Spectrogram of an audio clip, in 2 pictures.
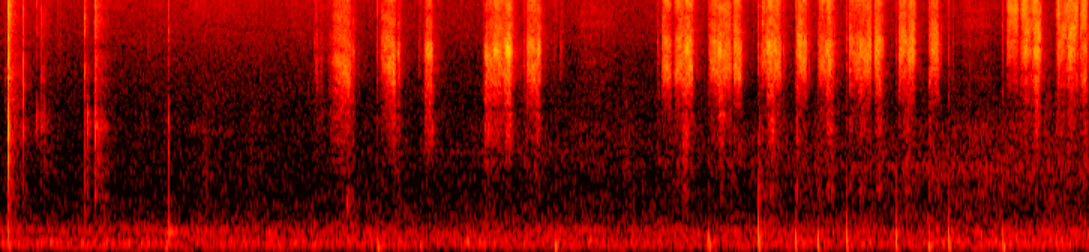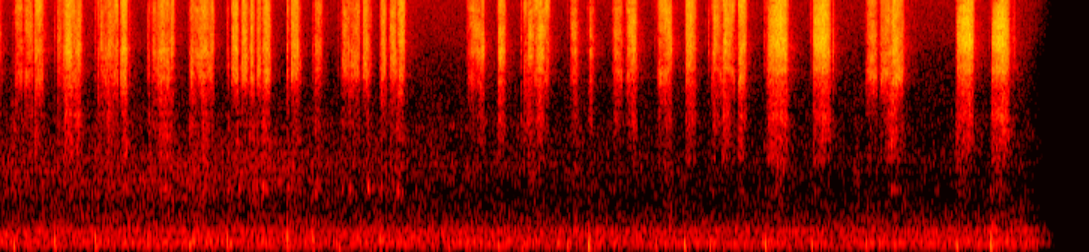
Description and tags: Writing on whiteboard
Writing on a whiteboard with a dry erase marker. The words written were very naughty and will never be mentioned.
Marker, whiteboard, soundfx, writing, foley, office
